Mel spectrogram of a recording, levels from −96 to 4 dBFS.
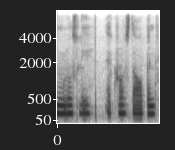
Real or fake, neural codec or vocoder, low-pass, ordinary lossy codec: real; none; 7.2 kHz; none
